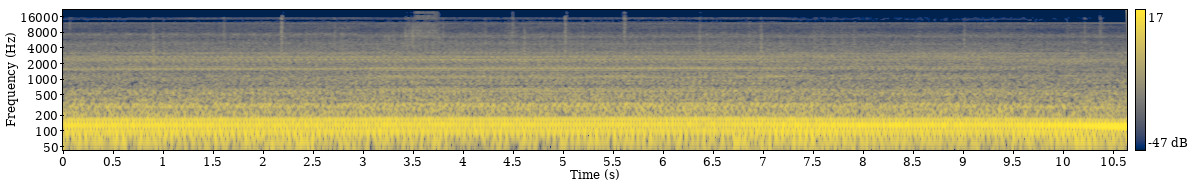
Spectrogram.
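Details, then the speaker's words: 2006 Chevy Silverado 3500 4x4, 6.6 Duramax diesel, 25k miles, test drive uphill: steady drone pulling evenly with no revving flare or thump between gears; automatic transmission shifts through all gears flawlessly. "Runs through all the gears flawlessly."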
